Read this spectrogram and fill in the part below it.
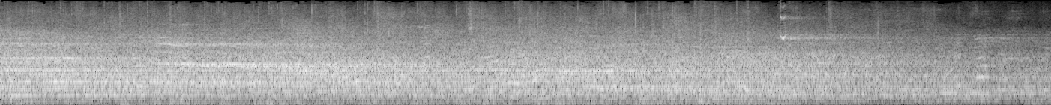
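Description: Children shout and cheer loudly in a large echoing hall.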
